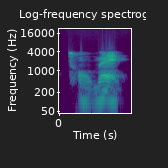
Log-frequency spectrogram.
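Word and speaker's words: tomé: So we will pronounce this tome, tomo. If you were to take away the accent, it would be tome, tomo.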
